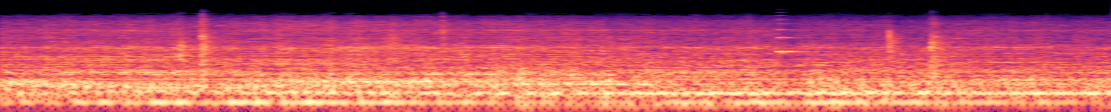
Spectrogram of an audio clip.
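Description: A steady low machinery hum with two steady low tones, typical of ventilation or air-handling running, with a few light clicks about one, four and four and a half seconds in.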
